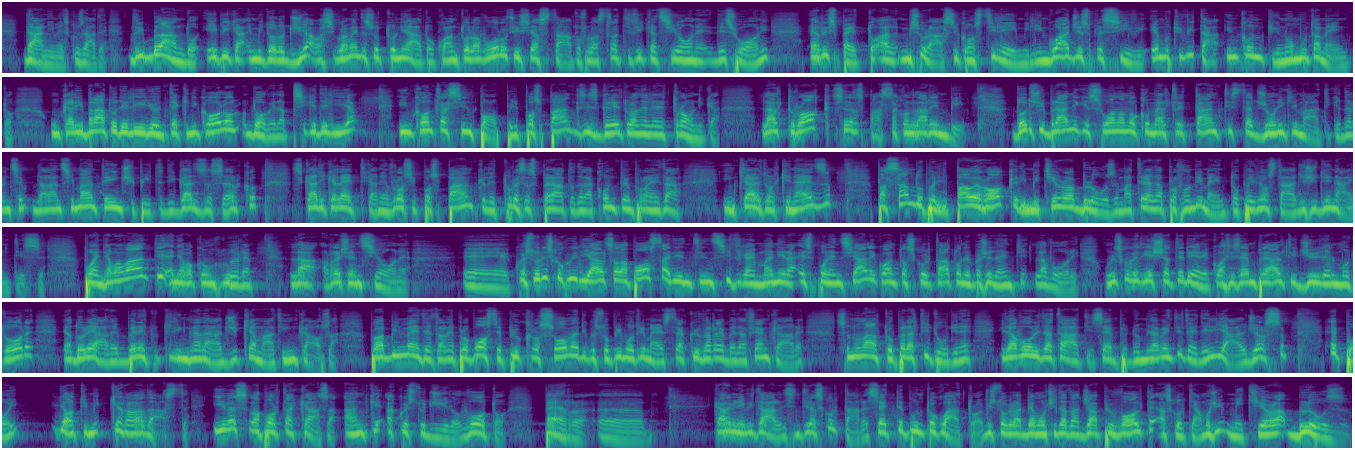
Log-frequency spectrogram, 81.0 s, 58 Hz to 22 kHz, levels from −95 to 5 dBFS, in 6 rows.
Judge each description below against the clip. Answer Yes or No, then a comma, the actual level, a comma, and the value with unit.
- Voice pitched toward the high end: Yes, high, 195 Hz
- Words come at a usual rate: Yes, average, 155 wpm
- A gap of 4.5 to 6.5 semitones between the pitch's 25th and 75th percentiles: Yes, average, 4.8 semitones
